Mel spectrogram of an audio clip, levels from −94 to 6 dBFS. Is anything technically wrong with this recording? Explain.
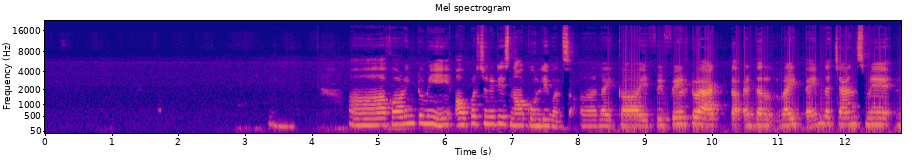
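Yes. From 8.42 s to the end, the speech takes on a 43.1 Hz buzz and slows to 0.861 times normal speed at about its usual pitch. This is a block size mismatch (padded): shorter written blocks are zero-filled to fit a read of what sounds like 1024 samples, inserting a gap every block.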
